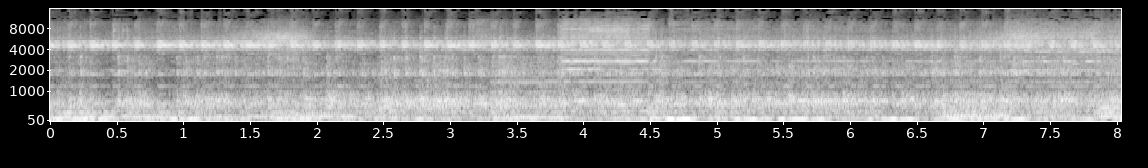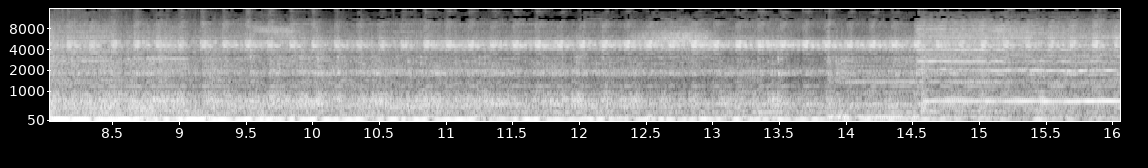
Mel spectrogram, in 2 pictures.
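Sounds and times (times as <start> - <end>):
heavy sustained bass: 0.0 - 16.0.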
